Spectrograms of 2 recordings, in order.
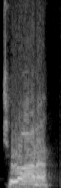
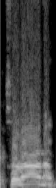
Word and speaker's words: Toronto: in excuse me in Toronto you don't pronounce the first o I believe right Toronto toron okay thank you Toronto but is it is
